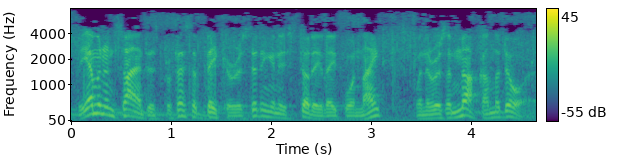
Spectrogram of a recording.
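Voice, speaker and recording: A man's voice: mid-range voice, sing-song, fast talker, a little hiss or hum. A man announcing in a formal, dramatic, scripted 1930s radio style. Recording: muffled 1930s radio recording. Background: music.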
